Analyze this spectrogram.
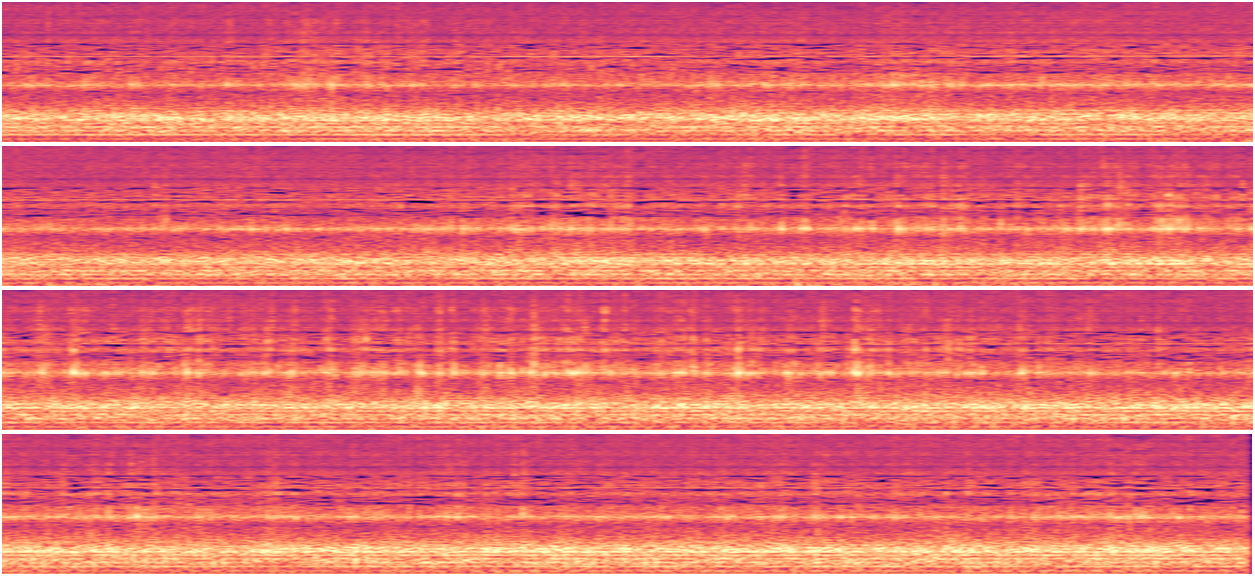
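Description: A steady engine drone with a constant high whine over a low hum. It holds one pitch throughout, with no revving.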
